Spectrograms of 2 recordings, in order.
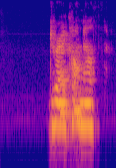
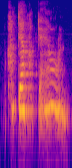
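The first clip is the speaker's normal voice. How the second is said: slow, higher mock calm-down; mock soothing; 7 semitones higher, slower than usual. Teasing someone freaking out, slow mock calm down. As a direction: drawl it out to tease. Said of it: "That's my new joke".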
